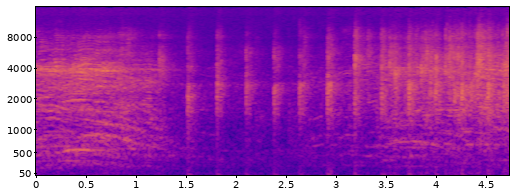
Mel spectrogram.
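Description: Congregation applause for Christ: a noisy wash of cheering crowd sound gives way to steady, rhythmic clapping in unison, roughly three or four claps per second, building louder toward the end.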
